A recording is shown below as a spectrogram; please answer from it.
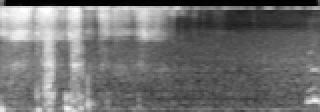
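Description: Packaging being torn and pulled open: a quick run of sharp crinkling crackles in the first second, then quieter handling.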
